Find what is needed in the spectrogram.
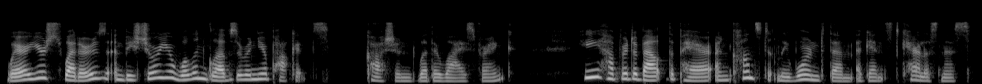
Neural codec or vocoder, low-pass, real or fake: none; 7.2 kHz; real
